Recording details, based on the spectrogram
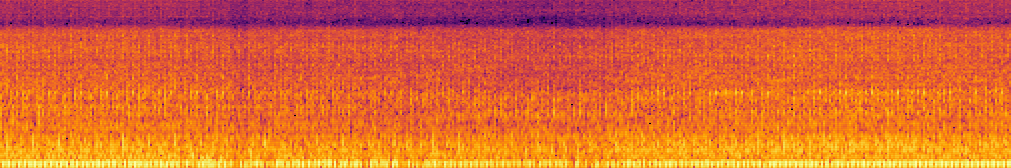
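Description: Cold idle carries a fairly steady tapping, roughly four a second, over a deep engine drone; knocking on cold start.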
